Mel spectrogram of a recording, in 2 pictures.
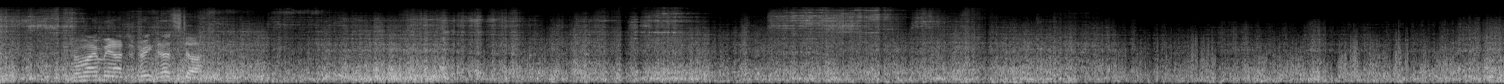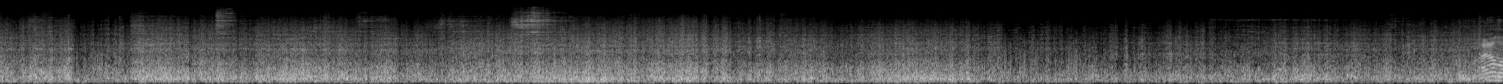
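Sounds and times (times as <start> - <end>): train wheels rumbling on rails: 0.0 - 30.0
high wheel squeals: 6.4 - 6.9.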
